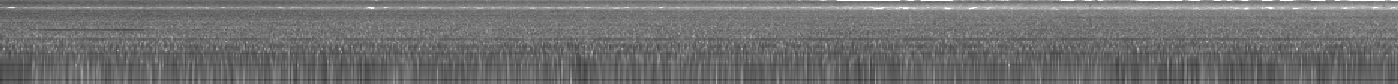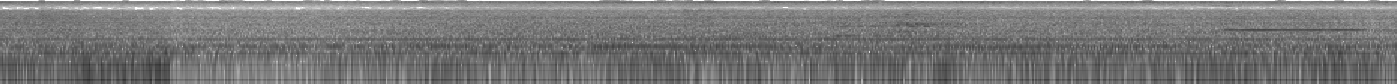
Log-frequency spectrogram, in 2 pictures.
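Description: Regional train standing at a station platform, its onboard equipment running with a steady hum and a few steady whining tones. The deeper part of the hum cuts out about ten seconds in.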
